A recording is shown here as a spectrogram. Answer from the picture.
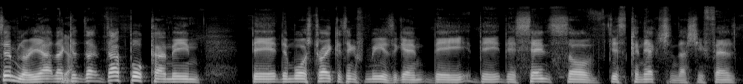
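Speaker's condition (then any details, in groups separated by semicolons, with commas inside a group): Cleft lip and palate; adult, age 41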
